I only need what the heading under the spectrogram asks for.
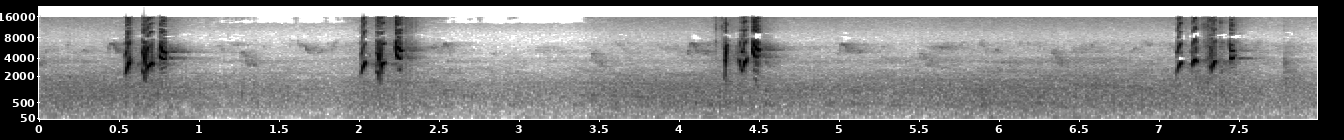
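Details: Goldfinch song, European species: brief bursts of three or four rapid, high tinkling notes, spaced roughly two to three seconds apart, with a faint low background hum.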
